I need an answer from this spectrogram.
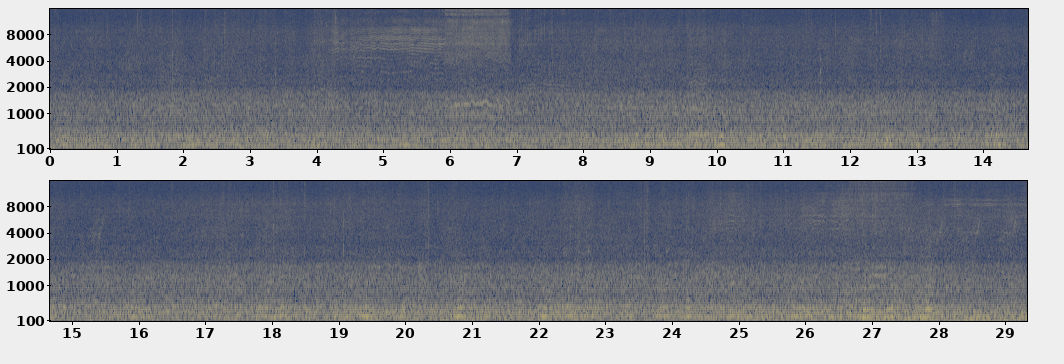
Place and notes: Beehives at Byeonsan
Man-made beehives at ground level within Byeonsan National Park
